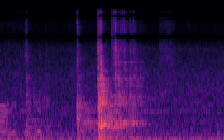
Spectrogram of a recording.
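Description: A sharp metallic click from a drink can's pull tab being worked, about a second in, immediately followed by a man's loud exclamation.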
